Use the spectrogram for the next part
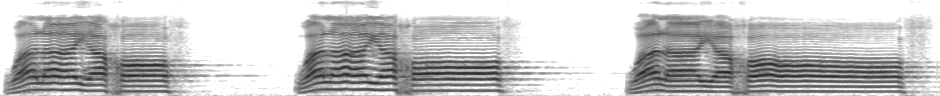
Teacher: Karena mad tabi'i kha bertemu dengan setelahnya harf fa. Dan kita sukunkan di fa, itu dia ketentuan mad arid li sukun.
